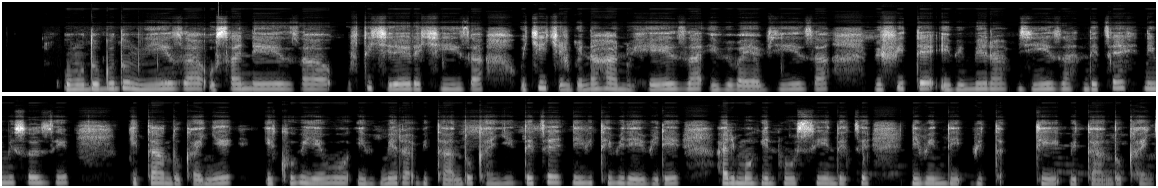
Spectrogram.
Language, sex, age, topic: Kinyarwanda, female, 18-24, agriculture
